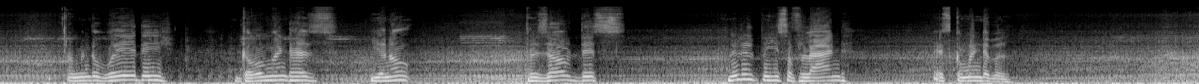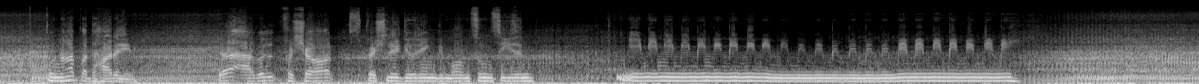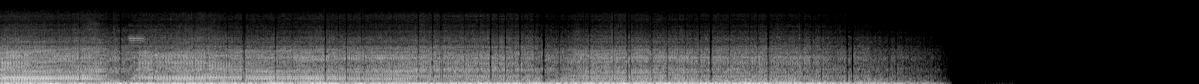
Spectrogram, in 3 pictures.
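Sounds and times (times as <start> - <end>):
motorcycle engine running: 3.4 - 5.3, 10.2 - 33.4
wind rushing over microphone: 22.3 - 33.3.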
